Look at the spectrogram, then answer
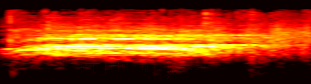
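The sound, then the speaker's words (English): A steady round of applause from a crowd, dense and continuous throughout, with a murmur of voices mixed in and a slight fade toward the end. “I'm sure that round of applause was for them.”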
